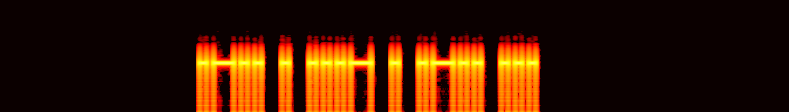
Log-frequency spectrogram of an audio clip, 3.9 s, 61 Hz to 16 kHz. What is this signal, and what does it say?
Morse code, heard as a keyed tone, about 34 wpm, 700 Hz. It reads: LEVELS
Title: ES:S Suffix - Top 100 Words with Base Words 35wpm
